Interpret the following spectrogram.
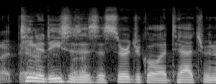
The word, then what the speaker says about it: tenodesis: Tenodesis so- is a surgical attachment of a detached tendon onto a bone.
